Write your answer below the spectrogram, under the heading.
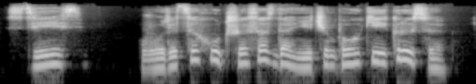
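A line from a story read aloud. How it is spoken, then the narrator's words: Whispered. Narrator (Russian): прошептал он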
